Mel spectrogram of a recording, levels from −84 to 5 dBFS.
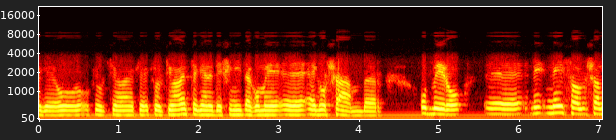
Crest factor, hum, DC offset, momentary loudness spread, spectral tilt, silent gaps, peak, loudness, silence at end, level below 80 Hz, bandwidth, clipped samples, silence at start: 12 dB; none; under 0.1%; 7 LU; -9.5 dB/octave; none; 0 dBFS; -12 LUFS; 0 s; -38 dBFS; 7.8 kHz; under 0.1%; 0 s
